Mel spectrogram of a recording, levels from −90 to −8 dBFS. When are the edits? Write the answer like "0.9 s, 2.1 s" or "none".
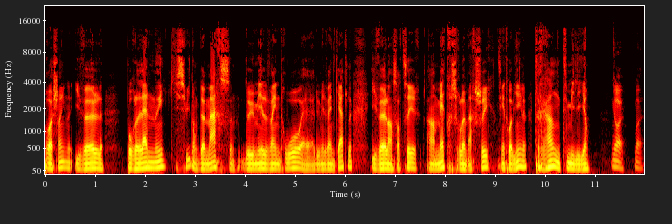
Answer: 9.7 s

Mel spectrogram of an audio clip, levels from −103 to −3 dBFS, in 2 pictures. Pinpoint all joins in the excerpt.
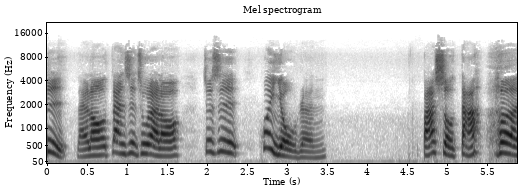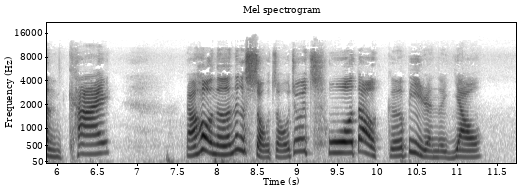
none

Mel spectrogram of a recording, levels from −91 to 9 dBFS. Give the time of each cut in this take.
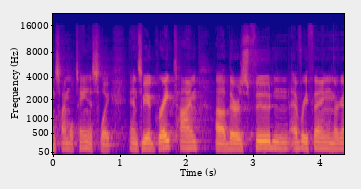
1.3 s

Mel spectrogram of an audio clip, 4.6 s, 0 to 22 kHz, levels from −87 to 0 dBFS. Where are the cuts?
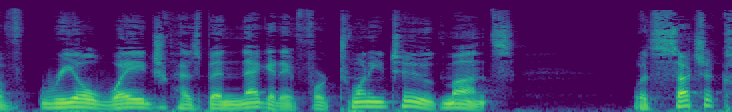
1.1 s, 2.7 s

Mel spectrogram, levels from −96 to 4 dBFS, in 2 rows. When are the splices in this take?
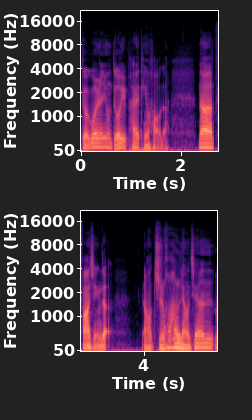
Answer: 2.6 s

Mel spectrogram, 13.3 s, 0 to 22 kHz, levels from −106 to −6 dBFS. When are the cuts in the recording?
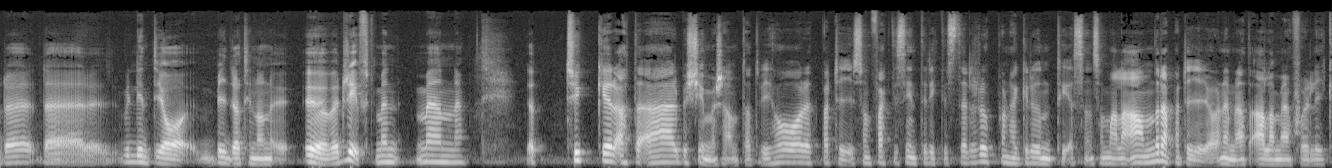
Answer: none

